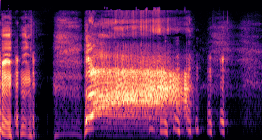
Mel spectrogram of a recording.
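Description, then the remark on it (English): A voice imitates its own aggressive, screaming way of vomiting: a short retching grunt, then a long, loud, strained screaming heave for over a second, trailing into a few choppy gagging sounds. “It hurt my throat just to imitate that. like, it is aggressive how I throw up.”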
